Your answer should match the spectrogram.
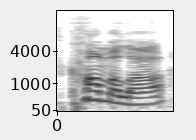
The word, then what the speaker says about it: Kamala: I pronounce her name the right way. Okay, I just would have put that out there. It is Kamala.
